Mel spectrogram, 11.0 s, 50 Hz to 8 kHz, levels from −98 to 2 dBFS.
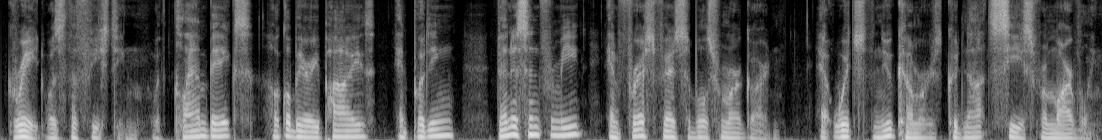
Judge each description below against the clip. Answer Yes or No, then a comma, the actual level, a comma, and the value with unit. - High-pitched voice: No, low, 115 Hz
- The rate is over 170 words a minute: No, average, 160 wpm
